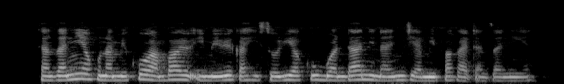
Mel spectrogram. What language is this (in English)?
Swahili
